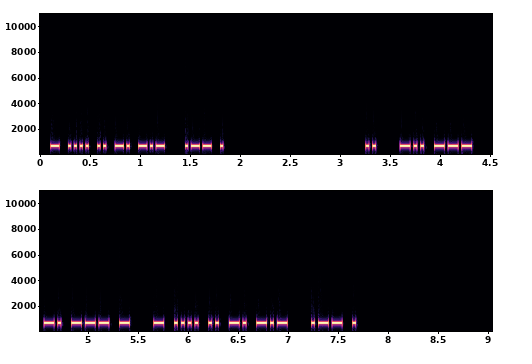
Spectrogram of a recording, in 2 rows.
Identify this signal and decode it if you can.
Morse code, heard as a keyed tone, about 46 wpm, 700 Hz. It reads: THINK WE I DO NOT THINK WE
